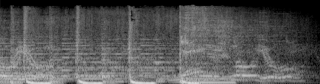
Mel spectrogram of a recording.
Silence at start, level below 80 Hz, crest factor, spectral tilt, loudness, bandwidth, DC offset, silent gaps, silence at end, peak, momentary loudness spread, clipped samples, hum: 0 s; -20 dBFS; 12 dB; -4.5 dB/octave; -18 LUFS; 17 kHz; under 0.1%; none; 0.15 s; -4 dBFS; 9 LU; under 0.1%; none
